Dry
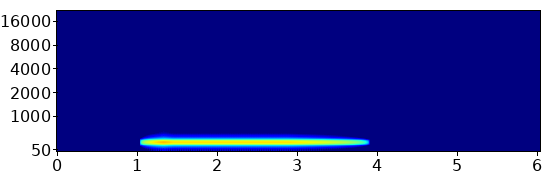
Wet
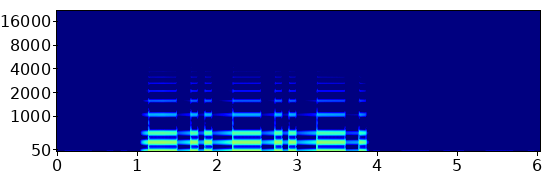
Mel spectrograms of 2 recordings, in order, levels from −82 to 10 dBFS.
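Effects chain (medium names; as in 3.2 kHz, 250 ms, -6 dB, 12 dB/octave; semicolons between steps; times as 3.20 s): high-pass 310 Hz 12 dB/octave; trance gate ".xxxx..x.x.." 171 bpm -24 dB; compression 6:1, threshold -52 dBFS, peak gain reduction 24.5 dB; comb 7.3 ms; half-wave rectifier; trim +15.5 dB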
